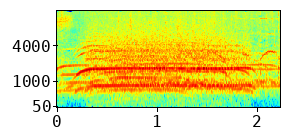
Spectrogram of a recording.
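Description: Crowd cheering and whooping together. Many voices hold one long shout that rises in pitch at the start and drops away near the end.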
